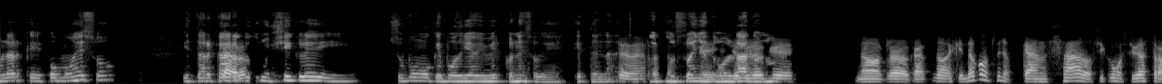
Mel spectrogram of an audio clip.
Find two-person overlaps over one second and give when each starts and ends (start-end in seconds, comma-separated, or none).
6.2-7.9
